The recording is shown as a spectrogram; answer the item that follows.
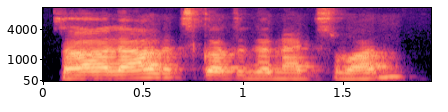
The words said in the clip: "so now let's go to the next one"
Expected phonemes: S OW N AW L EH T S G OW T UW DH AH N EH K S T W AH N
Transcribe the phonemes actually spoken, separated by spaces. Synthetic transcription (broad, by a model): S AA L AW L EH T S G OW T UW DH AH N EH K S T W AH N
